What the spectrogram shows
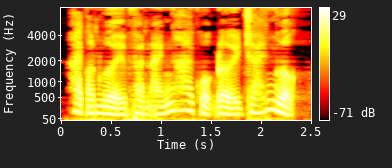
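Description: Woman narrator, low pitch, dark mellow tone, dry close sound, scripted story reading. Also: lively intonation, fairly quick, husky, no room sound.

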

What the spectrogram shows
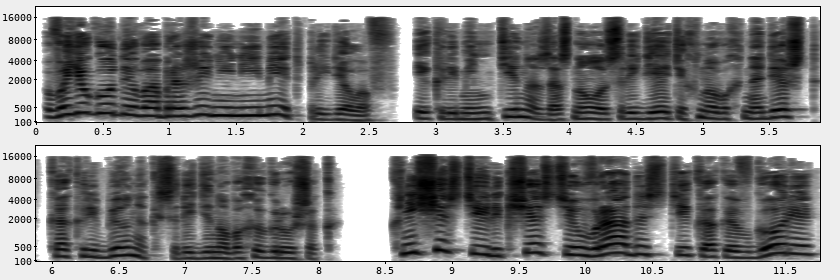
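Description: A woman narrating a classic novel in a measured, expressive way. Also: medium pitch, dry recording, studio quality.

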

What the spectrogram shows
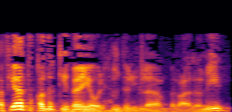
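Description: A man's voice: sits low, sing-song, racing, husky, dull audio. A man teaching Quranic readings in a classroom lecture, repeating phrases and checking that his students understand.

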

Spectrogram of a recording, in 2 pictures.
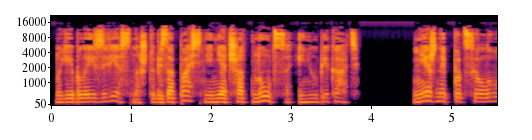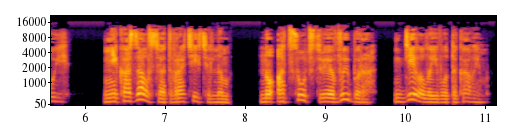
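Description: Low-voiced woman reading a novel. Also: a little mellow, breathy edge, no echo, studio quality. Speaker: audiobook narrator. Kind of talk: scripted narration.

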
